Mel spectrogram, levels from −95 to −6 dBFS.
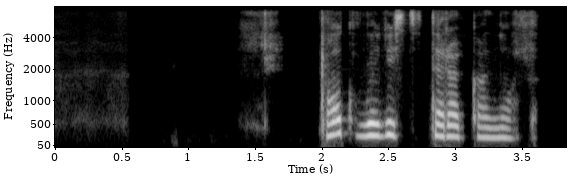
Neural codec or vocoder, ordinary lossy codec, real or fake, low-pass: codec, 16 kHz, 2 kbps, FunCodec, trained on LibriTTS, 25 frames a second; none; fake; 7.2 kHz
